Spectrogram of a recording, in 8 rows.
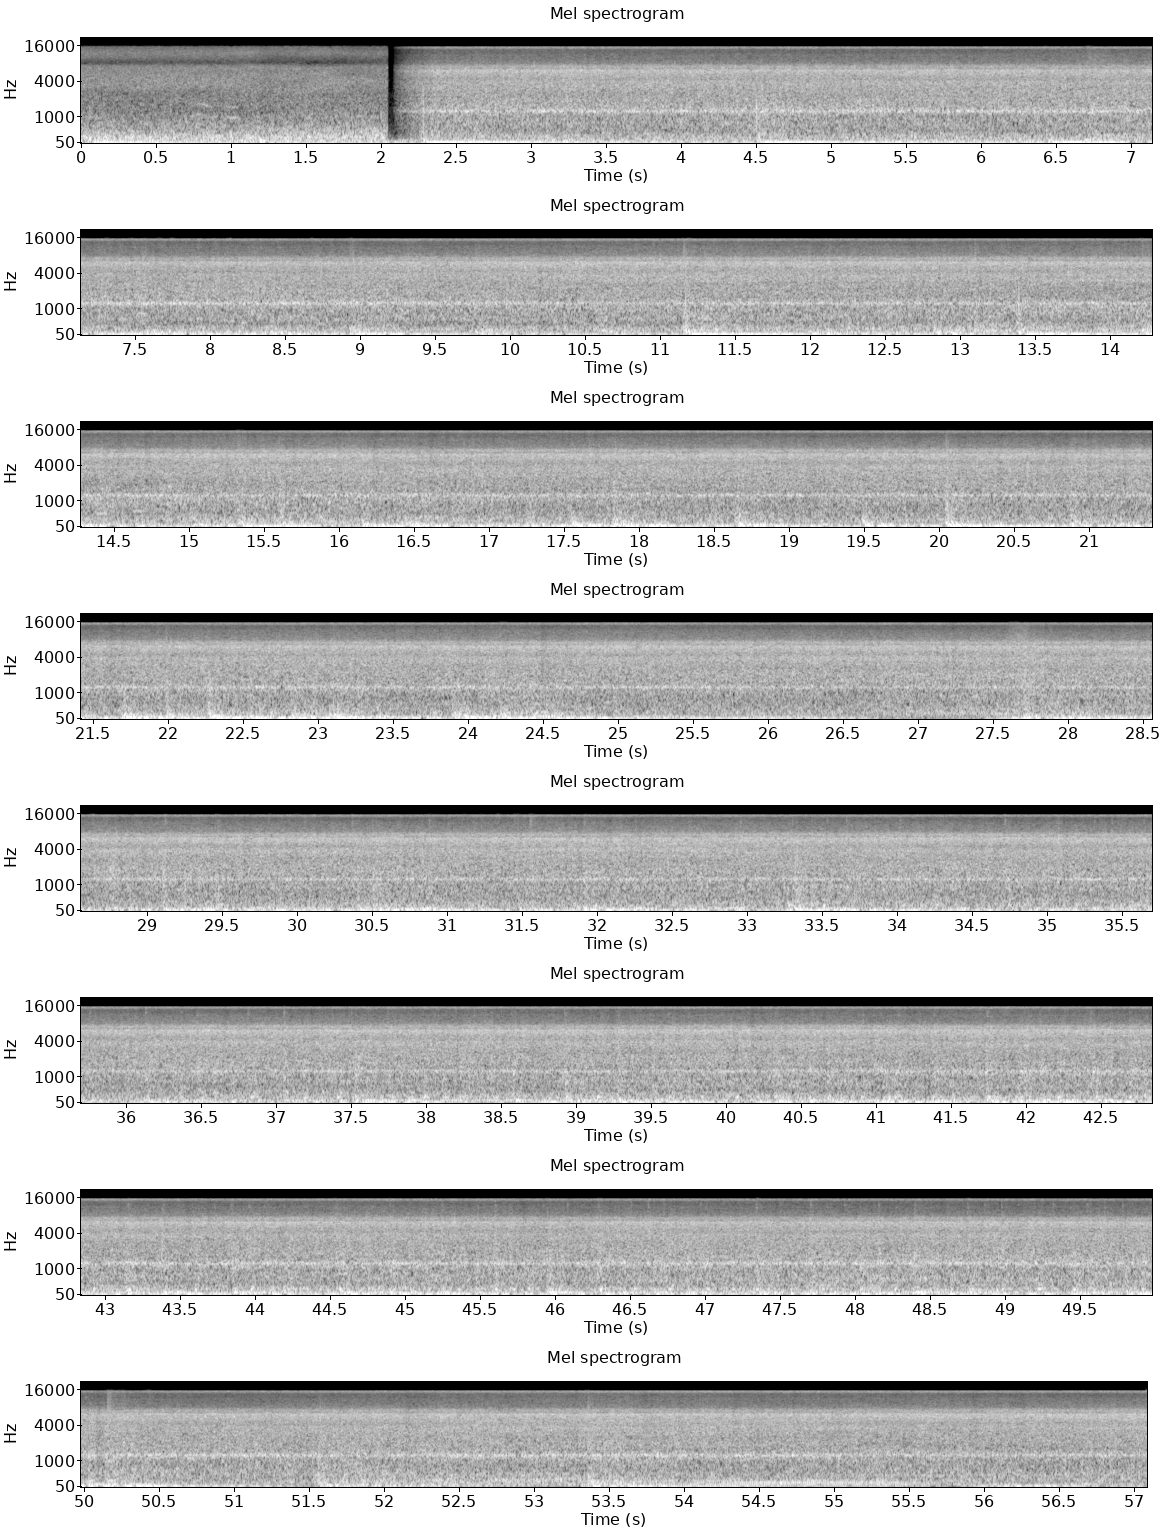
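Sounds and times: flood water rushing: 0.0 - 57.0.

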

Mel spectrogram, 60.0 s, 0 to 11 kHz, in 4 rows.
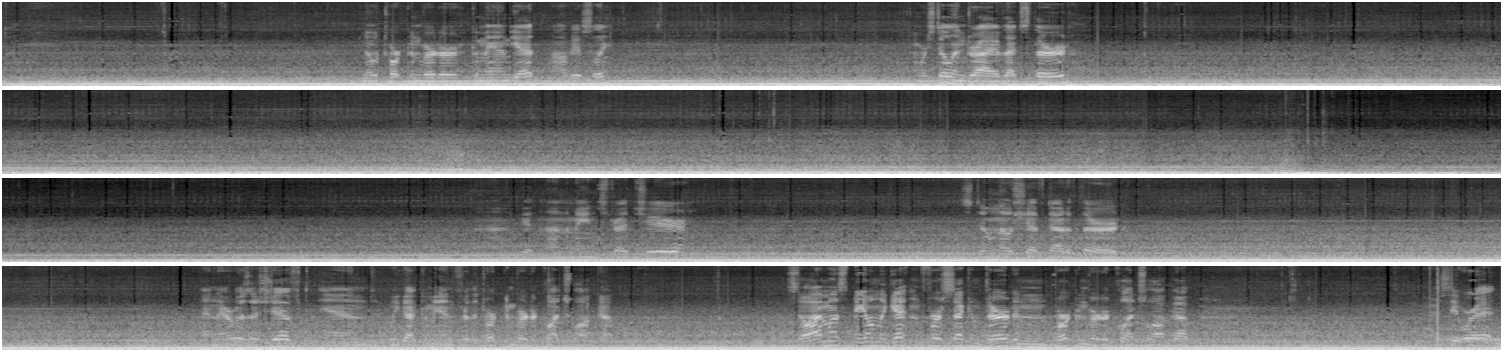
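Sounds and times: car engine accelerating: 0.0 - 59.9
road noise inside car: 0.0 - 59.9.

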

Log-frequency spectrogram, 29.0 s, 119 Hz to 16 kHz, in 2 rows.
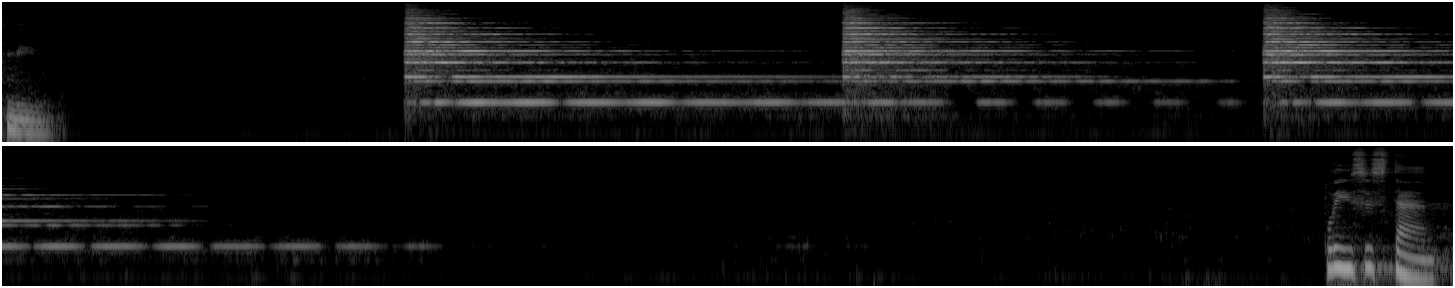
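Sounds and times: altar bell ringing: 4.0 - 19.0.

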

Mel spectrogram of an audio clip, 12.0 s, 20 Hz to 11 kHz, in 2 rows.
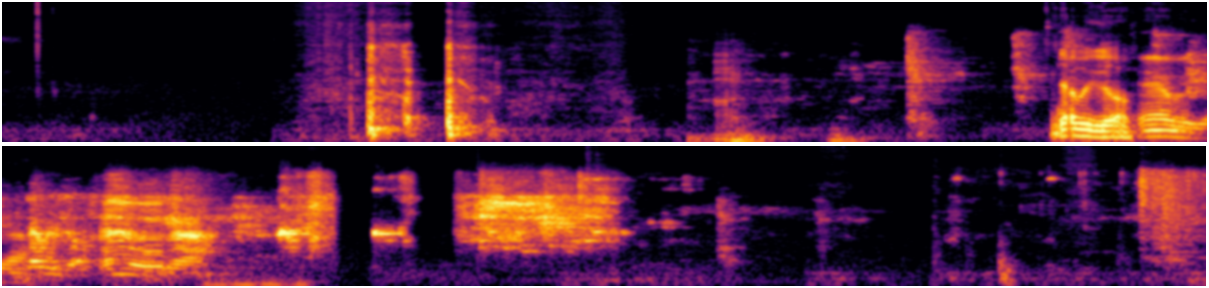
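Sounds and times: person coughing: 1.8 - 2.6.

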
